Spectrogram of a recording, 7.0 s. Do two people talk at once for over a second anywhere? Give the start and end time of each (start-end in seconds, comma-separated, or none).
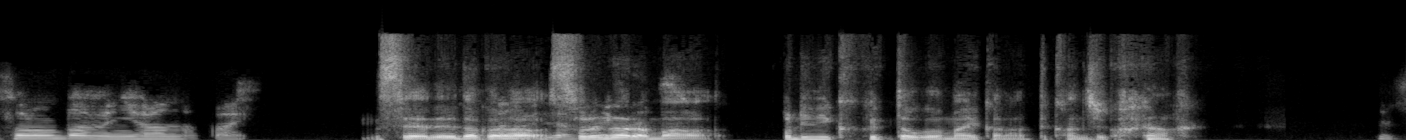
2.2-3.5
